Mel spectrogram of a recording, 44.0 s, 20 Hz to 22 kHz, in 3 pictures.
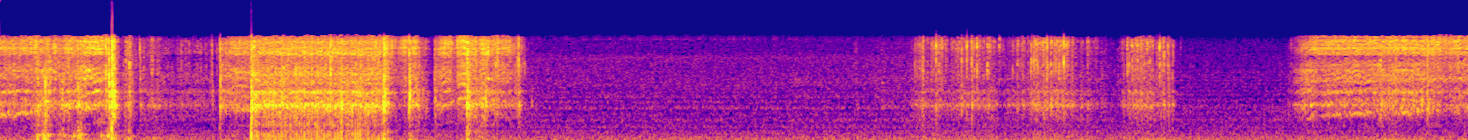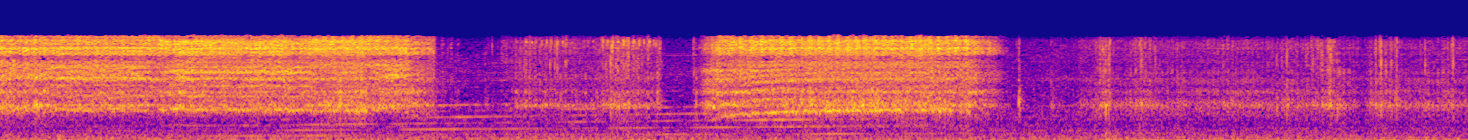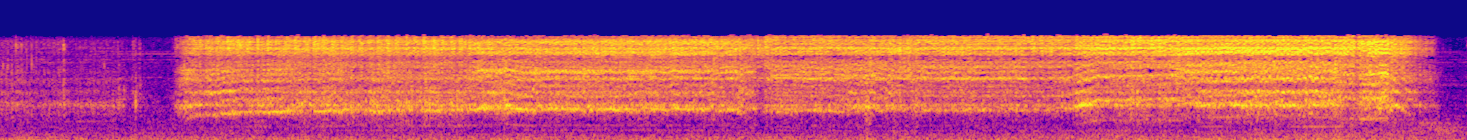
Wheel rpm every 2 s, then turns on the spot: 60, 110, 50, 0, 20, 20, 50, 110, 110, 40, 30, 110, 30, 20, 20, 50, 110, 120, 110, 120, 160, 110.
8-12 18-20 24-30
